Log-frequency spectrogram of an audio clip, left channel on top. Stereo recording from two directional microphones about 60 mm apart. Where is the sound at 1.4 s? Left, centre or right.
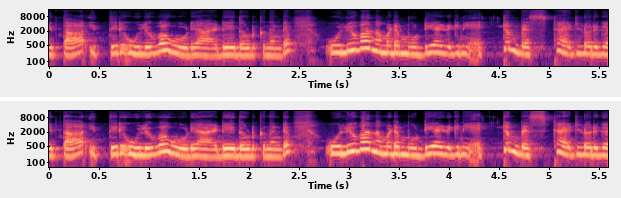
Right.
